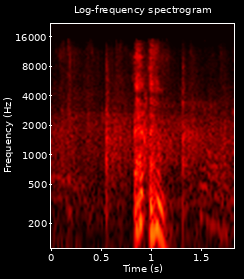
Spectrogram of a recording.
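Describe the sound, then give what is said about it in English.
A church audience shouts and claps at a preacher's prompt, two loud, whooping shouts rising out of scattered clapping, with talk around them. “Shout or clap if you know Matt O'Neill.”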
